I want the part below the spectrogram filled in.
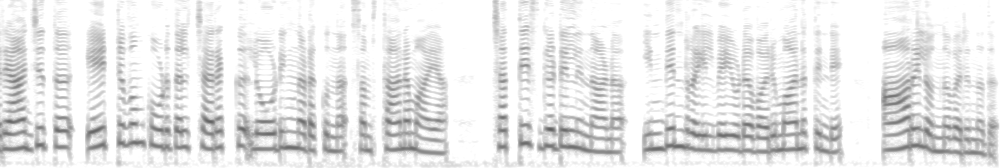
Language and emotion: Malayalam, neutral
